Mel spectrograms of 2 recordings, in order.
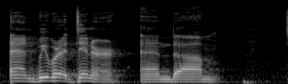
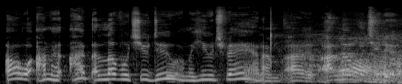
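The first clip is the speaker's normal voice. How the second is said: lightly voiced gentle idol gushing; 8 semitones higher than usual. Voicing [name] praising him.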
